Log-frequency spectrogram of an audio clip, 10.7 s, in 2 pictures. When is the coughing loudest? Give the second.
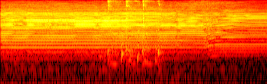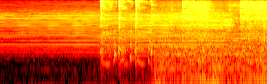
8 s.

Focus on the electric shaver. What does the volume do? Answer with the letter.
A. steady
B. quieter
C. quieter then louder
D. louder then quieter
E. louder
C.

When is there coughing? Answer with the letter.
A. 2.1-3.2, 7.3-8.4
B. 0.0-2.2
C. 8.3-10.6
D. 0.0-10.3
A.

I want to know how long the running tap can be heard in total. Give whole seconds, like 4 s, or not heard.
2 s.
